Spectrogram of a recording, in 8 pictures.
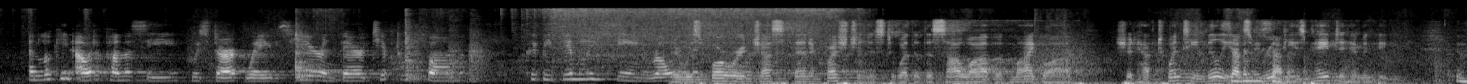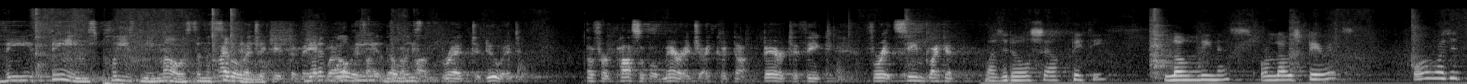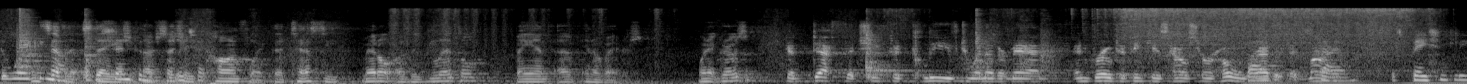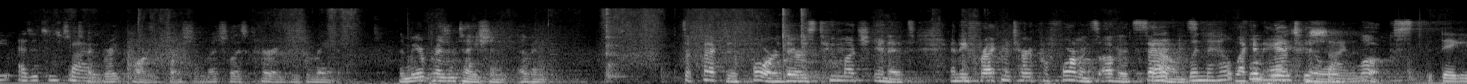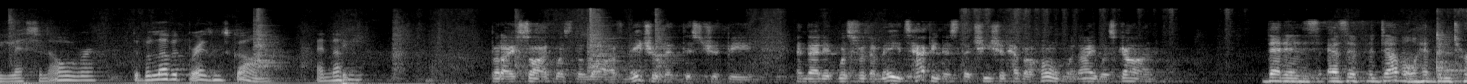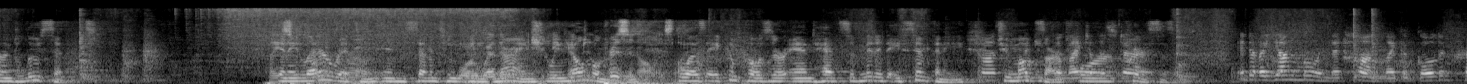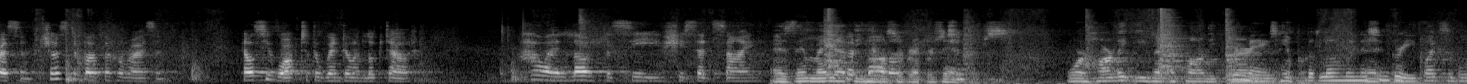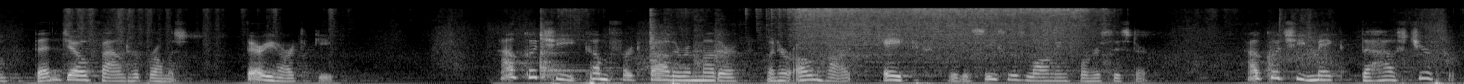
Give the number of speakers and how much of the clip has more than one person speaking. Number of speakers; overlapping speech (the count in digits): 6, about 19%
